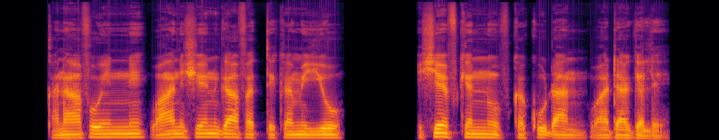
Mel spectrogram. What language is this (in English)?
Oromo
